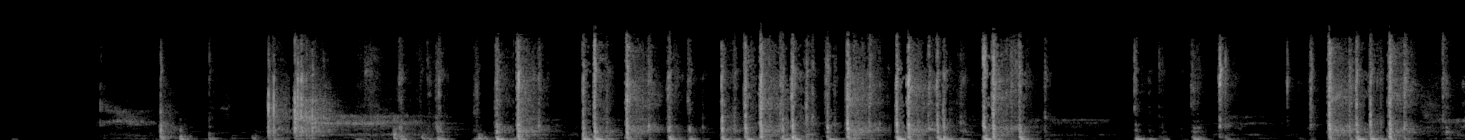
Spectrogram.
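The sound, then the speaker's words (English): Typing on a computer keyboard: rapid, irregular keystrokes come in dense bursts separated by short pauses, crisp and close, with no talking. “And I will just type this in here.”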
